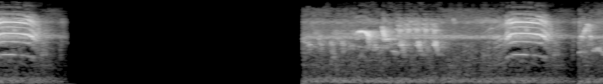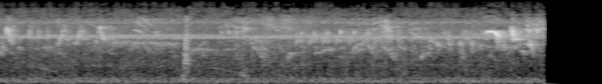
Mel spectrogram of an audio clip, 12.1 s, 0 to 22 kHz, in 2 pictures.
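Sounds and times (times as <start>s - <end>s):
parrots chirping: 3.1s - 11.5s.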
